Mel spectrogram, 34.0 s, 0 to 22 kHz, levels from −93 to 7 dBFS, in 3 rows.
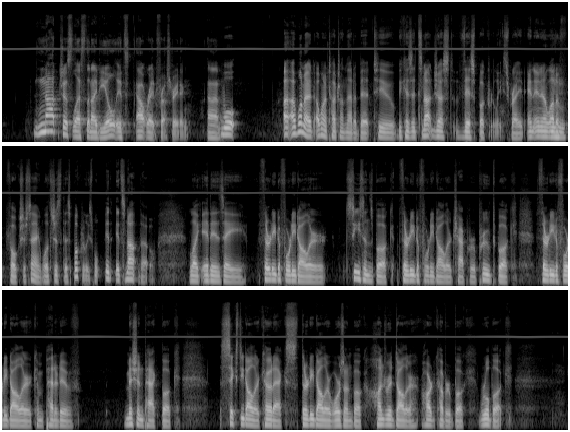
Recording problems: high-pitched whine; faint; throughout; 6.5 kHz, 30 dB below the speech

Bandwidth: 15.5 kHz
